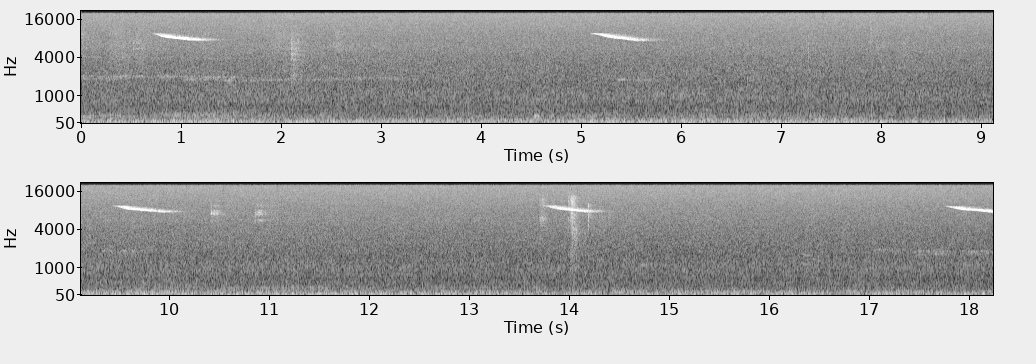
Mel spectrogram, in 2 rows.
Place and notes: burg/wupper, burger höhe: evangelischer friedhof - the city, the country & me: protestant cemetery
birds, traffic noise of L 407, man cutting bushes
the city, the country & me: july 23, 2012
